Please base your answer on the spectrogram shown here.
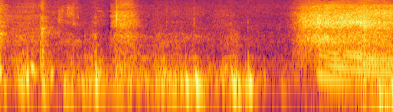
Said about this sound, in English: Your big play that you do about snorting cocaine. Get this down. Man. Cut it this up. Get this nice. Oh, that's a nice rail right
